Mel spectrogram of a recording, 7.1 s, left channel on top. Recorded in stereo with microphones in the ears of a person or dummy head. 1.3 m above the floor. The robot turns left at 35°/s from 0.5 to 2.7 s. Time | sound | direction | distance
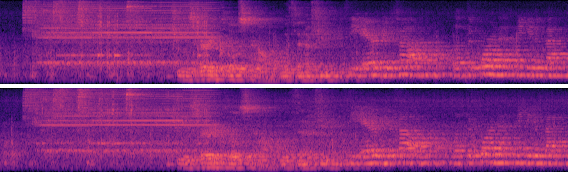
0.3 | keys jangling | 5° left (ahead or behind) | 2.5 m
2.1 | a man speaking | 25° left (ahead or behind) | 2 m
4.2 | a woman speaking | 25° right (ahead or behind) | 1.3 m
